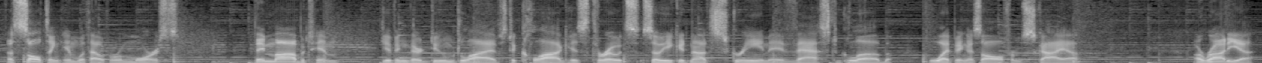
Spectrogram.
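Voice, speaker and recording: Casting: male narrator, low and bright-edged, solemn delivery of an epic script. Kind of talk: dramatic scripted story narration. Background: instrumental music with guitar.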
